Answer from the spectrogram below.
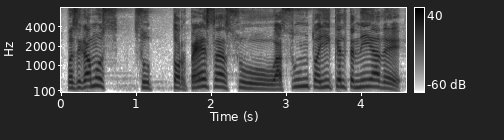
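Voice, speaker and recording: High-voiced pastor preaching. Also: male voice, measured pace, no echo, clean studio sound. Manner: animated storytelling, acts out characters in raised pitch; rhetorical questions to the congregation. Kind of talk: sermon.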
